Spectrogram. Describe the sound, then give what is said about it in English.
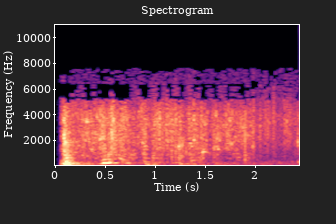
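Water splashes and sloshes vigorously in a bathtub as a man's feet are jerked up and he goes under the water, a sudden burst followed by a couple of seconds of continuous churning, fairly loud. “Well, you can come out from under the water now, darling.”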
